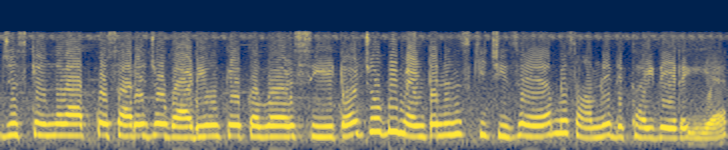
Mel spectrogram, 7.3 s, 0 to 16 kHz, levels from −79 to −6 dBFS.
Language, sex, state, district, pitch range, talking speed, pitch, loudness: Hindi, female, Rajasthan, Bikaner, 235-265 Hz, 180 wpm, 250 Hz, -7 LUFS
